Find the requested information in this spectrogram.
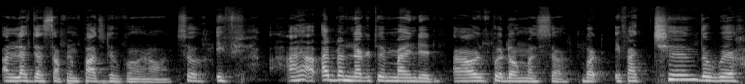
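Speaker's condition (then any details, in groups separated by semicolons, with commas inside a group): Hearing impairment; speech impediment overcome through much speech practice and focused listening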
